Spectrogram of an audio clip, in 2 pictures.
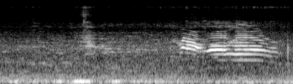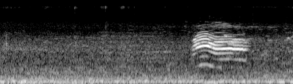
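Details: Domestic cat meowing twice, a drawn-out harmonic meow near two seconds and a shorter one near five seconds, each slightly wavering in pitch, over a low steady background hum.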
